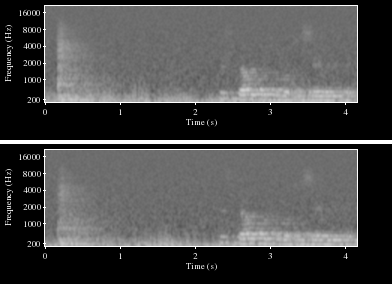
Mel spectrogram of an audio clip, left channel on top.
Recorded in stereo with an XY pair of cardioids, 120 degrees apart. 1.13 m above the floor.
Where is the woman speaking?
25° left, 5 m.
